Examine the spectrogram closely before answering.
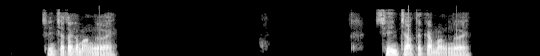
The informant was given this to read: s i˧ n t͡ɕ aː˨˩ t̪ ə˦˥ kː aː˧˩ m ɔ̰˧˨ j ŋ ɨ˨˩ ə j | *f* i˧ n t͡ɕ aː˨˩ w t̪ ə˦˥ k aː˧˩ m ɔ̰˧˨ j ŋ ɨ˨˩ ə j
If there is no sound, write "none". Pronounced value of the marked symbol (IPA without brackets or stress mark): s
